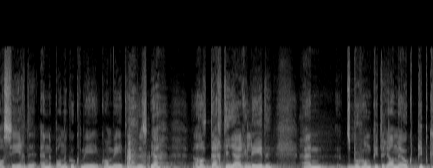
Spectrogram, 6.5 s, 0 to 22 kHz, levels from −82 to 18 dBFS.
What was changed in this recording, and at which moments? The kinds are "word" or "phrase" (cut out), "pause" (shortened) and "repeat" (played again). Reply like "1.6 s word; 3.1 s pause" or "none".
2.2 s word; 5.2 s word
